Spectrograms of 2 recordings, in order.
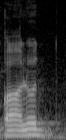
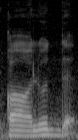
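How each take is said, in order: First: The final d ends in a plain, unreleased stop. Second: The final d is released with a bouncing echo. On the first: The speaker calls it wrong. "نمیگیم قالود" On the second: The speaker calls it right. "اینجا مثلا میشه قالود"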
